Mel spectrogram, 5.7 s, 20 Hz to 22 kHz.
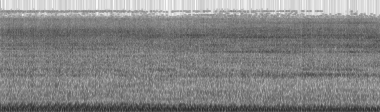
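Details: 2000 Acura Integra: loud, low idle with an uneven, lumpy beat instead of a smooth hum; engine misfiring at idle, cause not yet found.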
